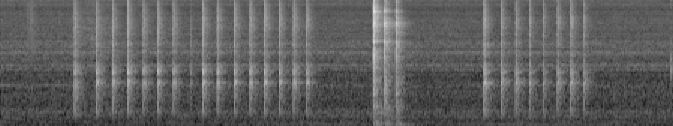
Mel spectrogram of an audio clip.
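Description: A small grater rasps quickly against something, stroke after stroke.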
